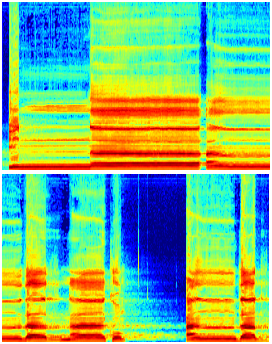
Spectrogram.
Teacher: nun sukun bertemu dha, maka didengungkan dan disamarkan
